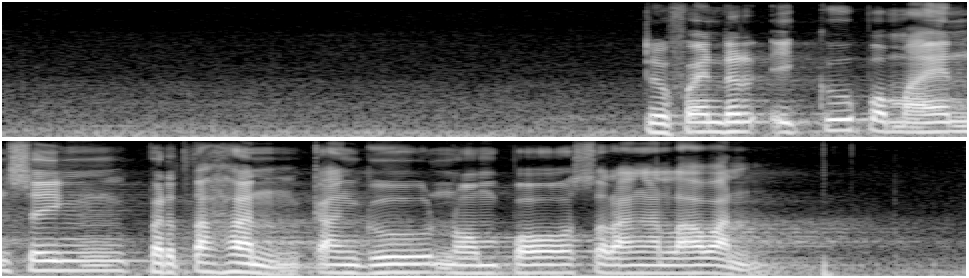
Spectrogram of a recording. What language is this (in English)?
Javanese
